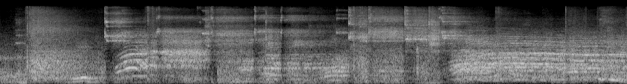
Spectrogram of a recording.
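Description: Badminton rally on an indoor wooden court: rackets strike the shuttlecock in a string of sharp hits, with shoes squeaking on the floor as the players move, in a hall with some echo.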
